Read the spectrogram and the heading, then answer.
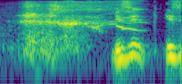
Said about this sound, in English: He's living up in Liverpool now, and he's proper sneaking around, and that's why it's heavy breathing.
